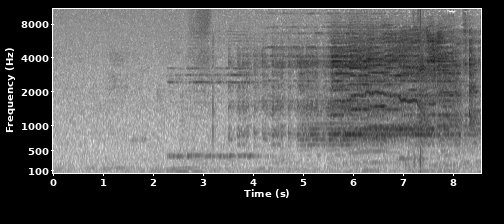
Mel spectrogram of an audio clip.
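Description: A pop song playing out of a pair of headphones driven by a smartphone. It is faint at first, then grows louder as the volume is turned up, jumping to full, boosted volume about five and a half seconds in. A single knock comes near the end.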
